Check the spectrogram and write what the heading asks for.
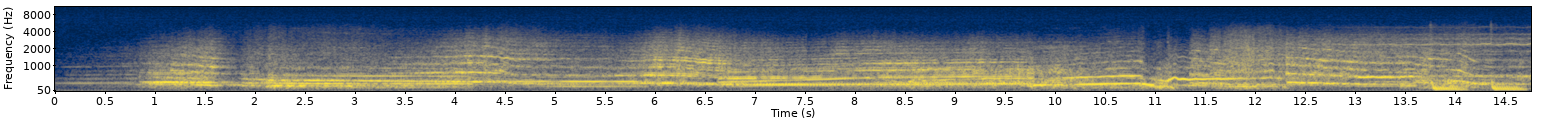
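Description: Indy car engines at high revs, their pitch gliding up and down, mixed with music; about eleven seconds in one pitch drops sharply.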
